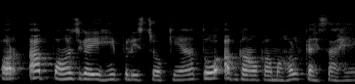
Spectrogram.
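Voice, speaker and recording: A woman speaks with a Garhwali accent. Her fairly high pitch has ordinary pitch variation. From Uttarakhand, Garhwal region. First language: Garhwali (speaking Hindi). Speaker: social commentator and poet. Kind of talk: speech to camera on social issues. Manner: earnest, declamatory.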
